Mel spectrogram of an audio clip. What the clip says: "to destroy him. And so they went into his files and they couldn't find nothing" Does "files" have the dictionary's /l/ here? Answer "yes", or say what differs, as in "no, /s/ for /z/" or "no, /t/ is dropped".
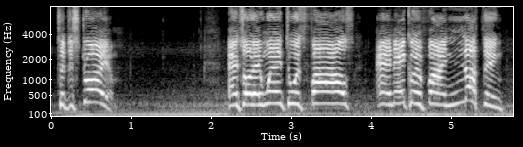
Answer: yes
